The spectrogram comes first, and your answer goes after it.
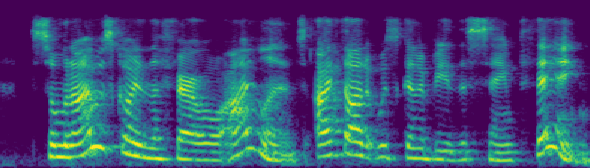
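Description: A woman with an American accent talks at a fairly quick pace with lively intonation and a fairly high pitch. Noticeable background noise sits behind her. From New Jersey, US. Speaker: novelist. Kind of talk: interview.

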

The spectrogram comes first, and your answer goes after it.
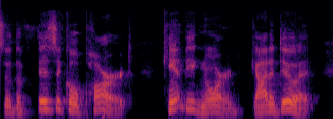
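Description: Here is a man with an unremarkable speaking voice and lively intonation, talking at a fairly slow pace. The recording is very clean, with a silent background. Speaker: cancer survivor and health author. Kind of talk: interview.

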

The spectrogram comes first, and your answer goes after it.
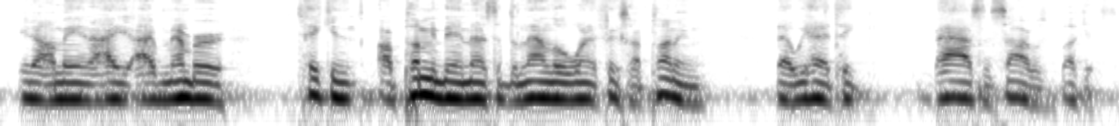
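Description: A man with an American accent talks at a very fast pace and medium pitch, his tone dark, mellow and somewhat breathy. His intonation is flat and monotone, with long, frequent pauses. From New York, Haitian family. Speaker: rental car entrepreneur. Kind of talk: interview. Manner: casual.

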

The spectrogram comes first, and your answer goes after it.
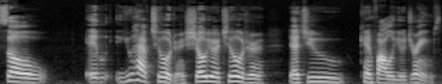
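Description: A woman with an unremarkable speaking voice talks at a medium pitch and fairly slow pace, with ordinary pitch variation. Her loudness swings widely on a very clean recording with a silent background. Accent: American. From rural North Carolina. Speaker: Air Force veteran and photographer. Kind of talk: casual chat.

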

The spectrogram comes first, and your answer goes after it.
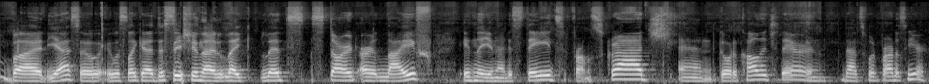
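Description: The speaker keeps a moderate pace with ordinary pitch variation and hardly any pauses. Noticeable background noise is heard throughout. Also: woman. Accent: Spanish. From Venezuela (Caracas). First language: Spanish. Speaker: author and motivational speaker. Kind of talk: interview.

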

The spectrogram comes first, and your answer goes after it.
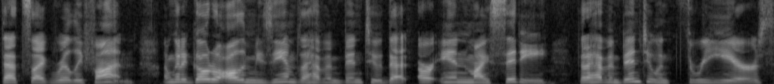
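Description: In an American accent, a woman with a normal speaking voice talks at a moderate pace and medium pitch with fairly even intonation on a very clean recording with a silent background. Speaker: musician. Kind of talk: casual chat.

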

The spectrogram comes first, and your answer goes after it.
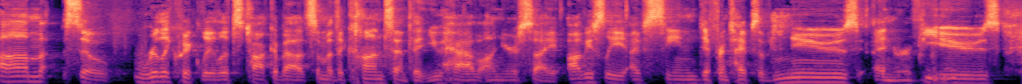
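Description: A man's plain, everyday voice with an American accent, medium pitch, ordinary pitch variation, a moderate pace and hardly any pauses. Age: 40s. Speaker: travel podcast host. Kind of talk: interview.

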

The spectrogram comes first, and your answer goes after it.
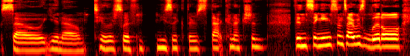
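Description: A woman with an American accent speaks at a moderate pace in a normal speaking voice, her fairly high pitch carrying lively intonation. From California. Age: 20s. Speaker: lab manager, listener guest. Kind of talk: casual interview chat.

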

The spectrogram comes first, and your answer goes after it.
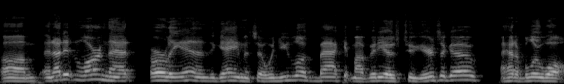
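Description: In a Southern accent, a man speaks at a high pitch. His intonation stays fairly even. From US South. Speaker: real estate attorney and podcast host. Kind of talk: casual interview. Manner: fast.

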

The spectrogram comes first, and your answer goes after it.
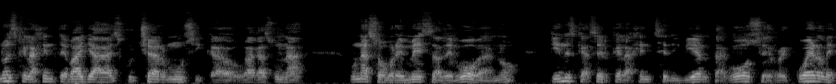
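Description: Using a plain, everyday voice, a man talks at a medium pitch and moderate speed, his pitch varying in an ordinary way. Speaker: veteran DJ. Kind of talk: casual chat.

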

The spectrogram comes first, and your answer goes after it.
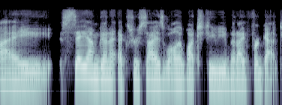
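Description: Very slow and very deep, a woman's low voice comes through with a dry, close sound and no echo. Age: 40s. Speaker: fitness coach and podcaster. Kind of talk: interview.

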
